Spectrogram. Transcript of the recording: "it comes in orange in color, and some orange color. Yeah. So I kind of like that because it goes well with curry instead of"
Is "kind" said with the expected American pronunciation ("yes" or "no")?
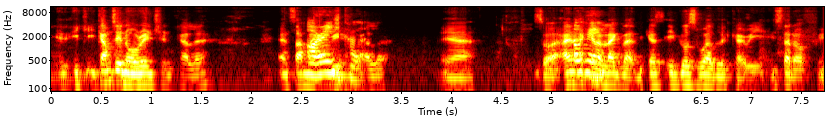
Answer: no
